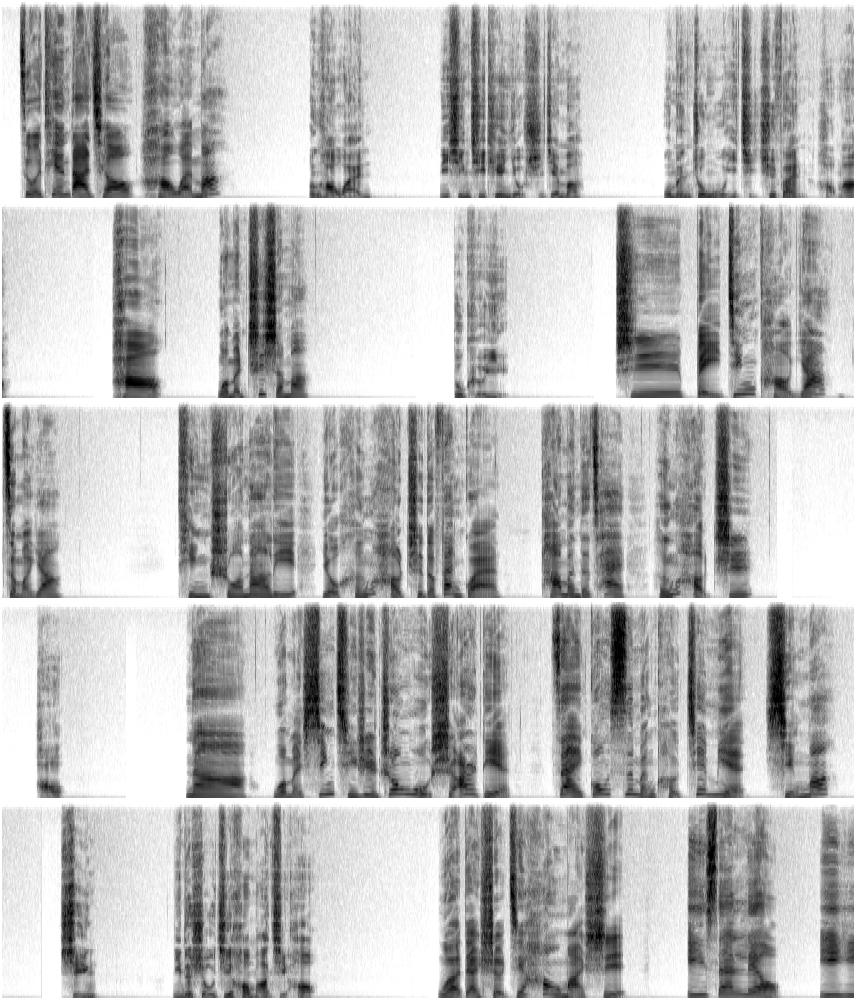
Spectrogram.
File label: Dialogue, Chinese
